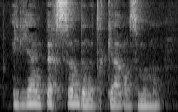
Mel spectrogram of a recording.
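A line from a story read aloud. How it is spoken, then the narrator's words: Calm statement. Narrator (French): déclara calmement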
